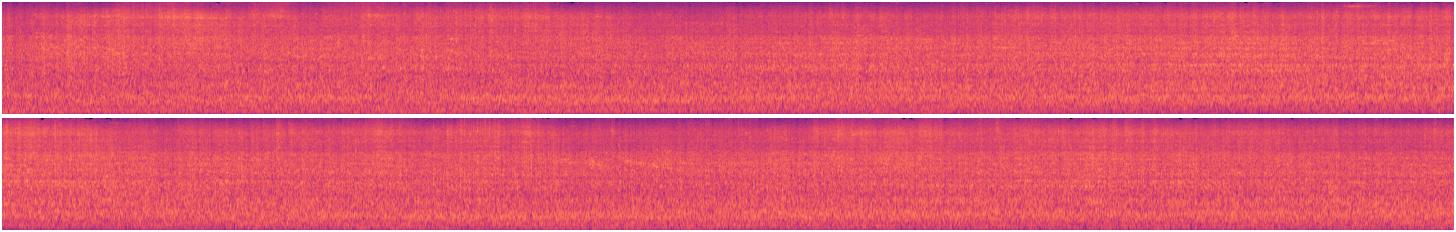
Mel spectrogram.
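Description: Freight cars of a CSX train rolling past, a steady loud rumble and clatter of steel wheels on the rails.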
